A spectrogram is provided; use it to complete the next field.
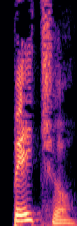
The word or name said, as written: pecho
